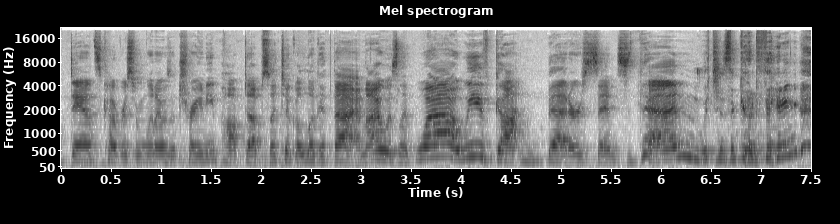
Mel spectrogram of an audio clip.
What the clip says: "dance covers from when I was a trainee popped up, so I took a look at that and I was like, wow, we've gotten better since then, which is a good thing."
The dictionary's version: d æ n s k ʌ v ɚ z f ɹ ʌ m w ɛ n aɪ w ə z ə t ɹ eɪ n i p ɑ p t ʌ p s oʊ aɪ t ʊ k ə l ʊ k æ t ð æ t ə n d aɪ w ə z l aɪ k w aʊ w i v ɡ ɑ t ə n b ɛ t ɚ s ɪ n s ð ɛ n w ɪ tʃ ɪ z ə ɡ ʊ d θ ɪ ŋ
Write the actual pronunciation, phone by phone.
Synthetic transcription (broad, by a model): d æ n s k ʌ v ɚ z f ɹ ʌ m w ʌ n aɪ w ə z ə t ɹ eɪ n i p ɑ p t ʌ p s oʊ aɪ t ʊ k ə l ʊ k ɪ t ð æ t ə n aɪ w ə z l aɪ k w aʊ w i v ɡ ɑ t n b ɛ t ɚ s ɪ n s ð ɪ n w ɪ tʃ ɪ z ə ɡ ʊ d θ ɪ ŋ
